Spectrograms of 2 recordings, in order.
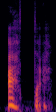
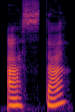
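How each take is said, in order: First: The s is a breathy h sound. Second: The s is a clear hissing s.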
